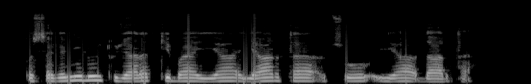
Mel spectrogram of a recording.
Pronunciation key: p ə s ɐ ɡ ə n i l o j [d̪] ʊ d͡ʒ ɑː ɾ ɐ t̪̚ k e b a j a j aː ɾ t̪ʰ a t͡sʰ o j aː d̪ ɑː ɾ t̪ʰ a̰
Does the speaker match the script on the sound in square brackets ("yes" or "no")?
no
